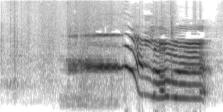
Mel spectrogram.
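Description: A woman's high-pitched squeal of delight. It starts under a second in, holds high, then slides down in pitch near the end.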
